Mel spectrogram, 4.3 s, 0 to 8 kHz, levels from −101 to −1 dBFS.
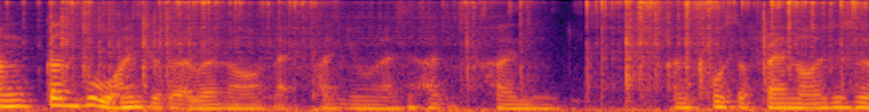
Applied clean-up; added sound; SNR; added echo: none; Coin (dropping); 4 dB; none.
